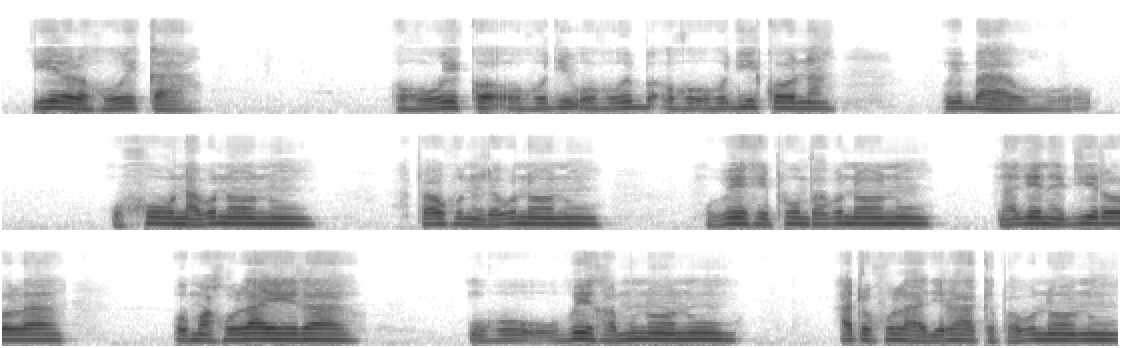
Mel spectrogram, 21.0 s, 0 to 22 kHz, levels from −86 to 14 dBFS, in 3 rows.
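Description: Throughout the speech, tones sound rough, grainy and noisy, with nothing above about 12.2 kHz. The likely cause is heavy Opus compression in its music mode, at a rate pointing to roughly 12 kbps. Filled bands leave few holes, so it swirls less than MP3.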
